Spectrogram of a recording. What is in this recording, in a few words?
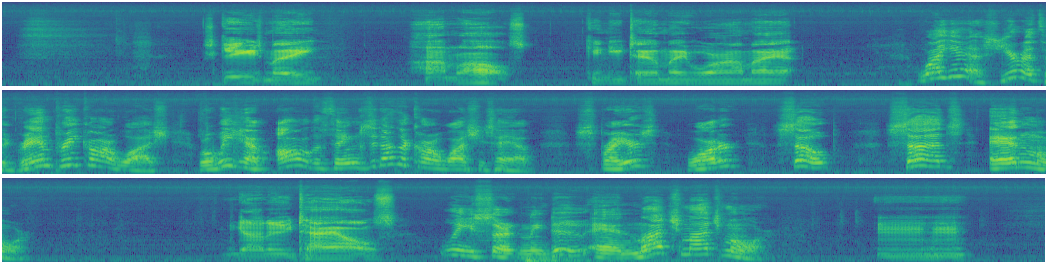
Carwash Commercial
